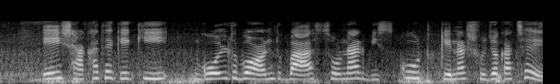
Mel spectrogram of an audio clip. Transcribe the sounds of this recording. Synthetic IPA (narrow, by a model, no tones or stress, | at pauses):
ejʃakʰat̪ʰekekiɡolɖbɔɳɖbasonaɾbiskuʈkenaɾʃud͡ʑoɡat͡ɕʰe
